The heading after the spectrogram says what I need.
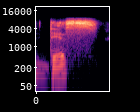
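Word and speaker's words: です: सबसे बेहतरीन उदाहरण है देस। देसु लिखते हैं लेकिन उसका उच्चारण होता है देस।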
